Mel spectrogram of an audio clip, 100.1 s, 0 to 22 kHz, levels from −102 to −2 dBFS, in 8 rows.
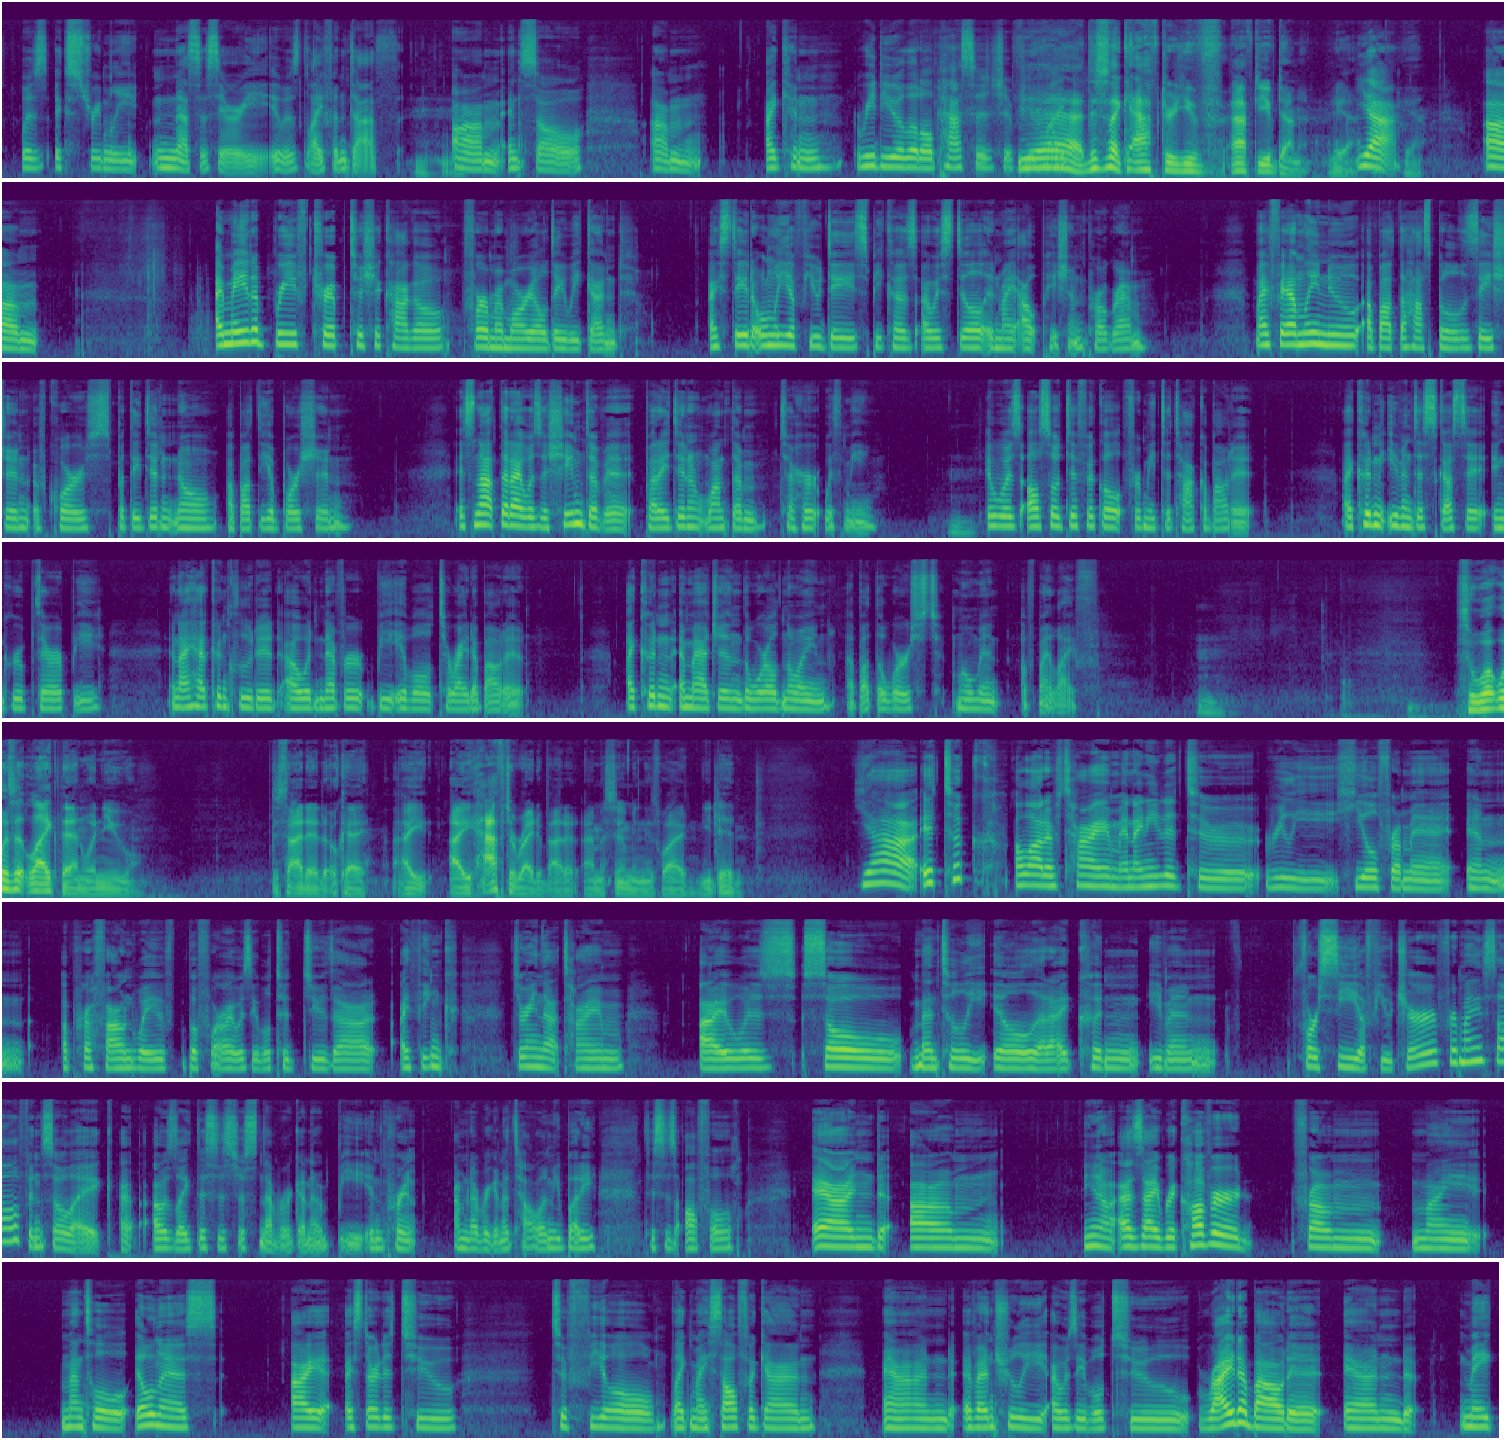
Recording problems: none

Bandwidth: 15 kHz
